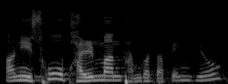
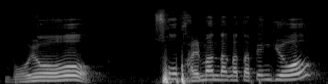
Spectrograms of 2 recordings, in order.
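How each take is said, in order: First: Softer Chungcheong repeat rising on 뺑겨; worldly critic in mild Chungcheong dialect; mild Chungcheong jab. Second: Louder Chungcheong jab, rising on 뺑겨; Chungcheong dialect. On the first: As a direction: quietly tease like a country elder. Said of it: "뼈 있는 말들을 우리에게 해요". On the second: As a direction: complain about bland soup, country style. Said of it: "갈비탕이 맛없을 때 하는 말". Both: Retold or imitated.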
